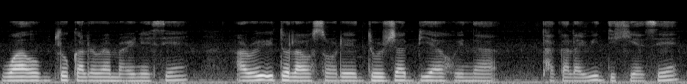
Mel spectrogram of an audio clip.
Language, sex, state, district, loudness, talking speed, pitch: Nagamese, female, Nagaland, Dimapur, -17 LUFS, 185 wpm, 170 Hz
